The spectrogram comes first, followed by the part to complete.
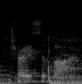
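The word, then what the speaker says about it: Troye Sivan: Troy Sivan, yes.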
